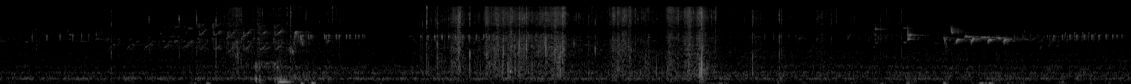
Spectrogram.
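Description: Small birds chirping and trilling, with quick repeated high notes, against a quiet outdoor background. A spell of dry crackling and rustling, loudest around the middle, sits over the bird calls.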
